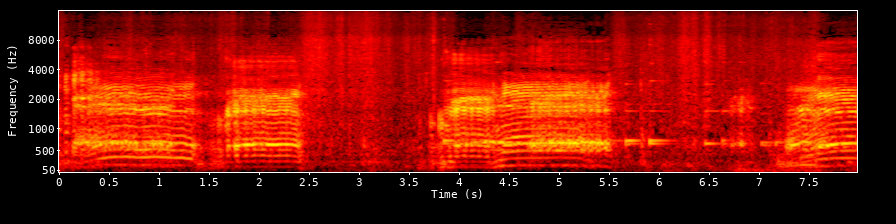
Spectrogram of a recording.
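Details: Sheep bleating in a series of long, nasal, harmonic-rich calls, each lasting about a second, separated by short pauses, with four bleats across the stretch and some quieter low sounds in the gaps.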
